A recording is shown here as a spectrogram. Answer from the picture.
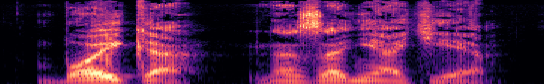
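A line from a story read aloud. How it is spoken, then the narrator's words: Growling. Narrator (Russian): рыкнул он на меня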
